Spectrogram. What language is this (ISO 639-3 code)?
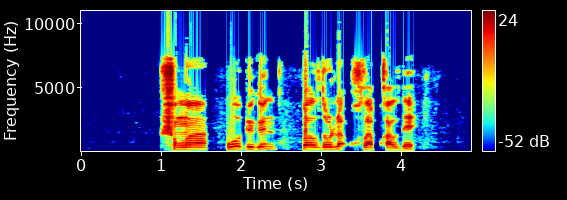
uig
